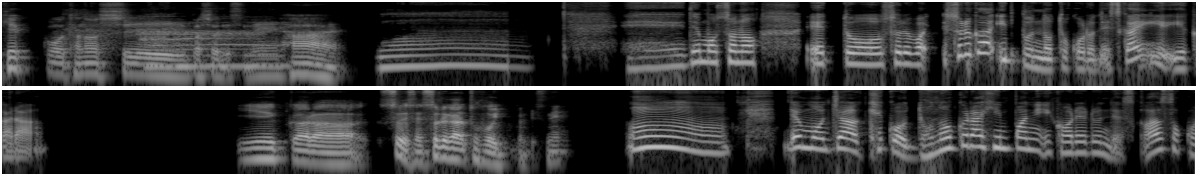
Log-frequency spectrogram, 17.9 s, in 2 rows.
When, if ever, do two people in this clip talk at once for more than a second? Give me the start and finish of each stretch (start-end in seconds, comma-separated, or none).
1.0-2.2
